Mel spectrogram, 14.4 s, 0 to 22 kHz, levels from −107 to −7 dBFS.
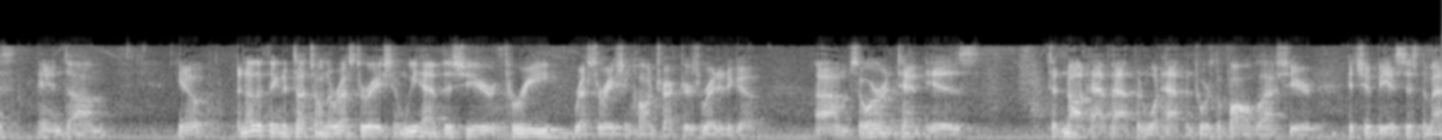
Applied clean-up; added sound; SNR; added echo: none; none; none; none.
